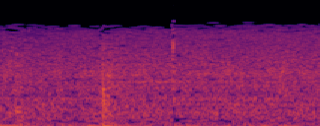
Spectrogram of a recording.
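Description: Steady rushing background noise with a low hum beneath it, and two faint clicks about half a second apart.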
